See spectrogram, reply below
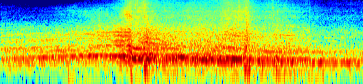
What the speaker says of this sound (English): These are the Northeastern Midget Association stars and cars, and here they come.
